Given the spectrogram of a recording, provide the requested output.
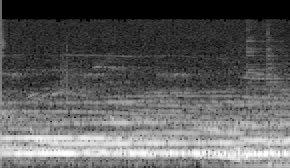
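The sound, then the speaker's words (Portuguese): A pack of wolves howls together in the dark in long, sustained overlapping tones, loud and steady, with one voice sliding downward near the end. No one speaks. “A alcateia esperava-os.”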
